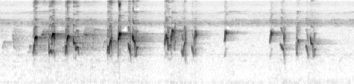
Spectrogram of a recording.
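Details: Streak-eared bulbul song, a fierce-sounding lure recording played to attract wild birds: short bursts of bubbly, warbled notes in quick clusters, grouped in phrases separated by brief pauses, with no other sounds.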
